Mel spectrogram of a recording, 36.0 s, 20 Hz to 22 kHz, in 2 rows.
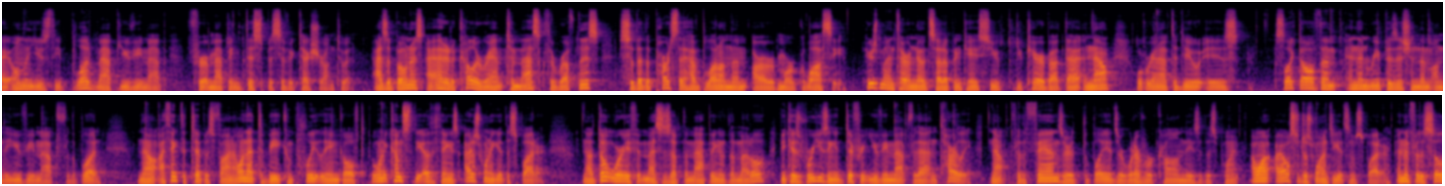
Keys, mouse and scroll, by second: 2.0 middle click, 2.6 scroll down 1, 2.9 right click, 3.5 middle click, 4.1-4.5 scroll down 2, 4.5 middle click, 4.6 click, 5.2-6.3 middle drag, 6.3 click, 6.8 middle click, 7.2-8.1 scroll up 5, 7.5 middle click, 8.1-12.2 middle drag, 13.6 middle click, 14.1 scroll down 3, 14.7 shift+right click, 15.4 shift+right click, 15.6 click, 16.2 scroll down 4, 16.4-16.7 scroll up 4, 16.7 Tab, 17.3 scroll up 1, 17.6-19.9 shift+middle drag, 19.9 Tab, 20.7 right click, 20.9 Tab, 22.1 scroll up 1, 22.5 ctrl+z, 22.8 g, 27.6-29.2 shift+middle drag, 29.2 Tab, 29.5 right click, 29.9 Tab, 30.2 r, 30.7 g, 33.5 scroll up 2, 33.9 middle click, 34.3 a, 34.5 a, 34.6 middle click, 35.3 right click, 35.3 Tab, 35.7 g.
